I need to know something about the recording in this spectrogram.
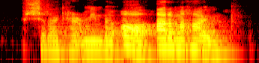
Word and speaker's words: Aramahau: game, he said, actually, I've just been told that his name is to be pronounced Aramaho. Oh, Yeah. nice. Yeah. Oh, that's yeah. cool. So he actually, and he said it live too when he was calling it. He was like, it's actually Aramaho, Nice.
